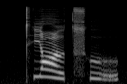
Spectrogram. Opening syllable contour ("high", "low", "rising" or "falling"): falling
